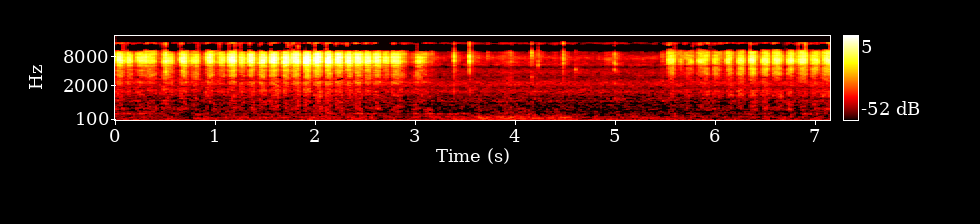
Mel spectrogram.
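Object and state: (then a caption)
Marker coloring on paper. A felt marker tip rubs rapidly back and forth across a flat paper coloring page, filling in orange flower petals. It makes a bright, scratchy hiss in quick, uneven strokes of about three per second. The strokes soften and grow quieter in the middle before picking up again.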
